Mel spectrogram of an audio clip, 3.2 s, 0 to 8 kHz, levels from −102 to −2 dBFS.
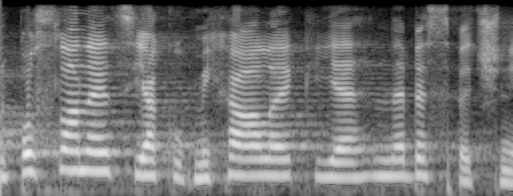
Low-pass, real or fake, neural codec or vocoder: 7.2 kHz; real; none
